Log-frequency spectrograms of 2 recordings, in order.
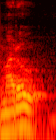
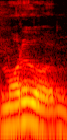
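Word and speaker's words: Moreau: lo mencioné, la de la isla del Doctor Maru. Sí, es Moru, bueno, como se pronuncia, Okay.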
